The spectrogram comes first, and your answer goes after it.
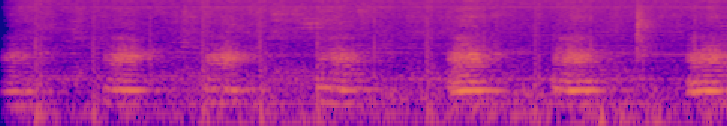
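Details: Pet Chihuahua asleep indoors, snoring steadily: soft low rasping snores roughly once a second, each a rounded burst of breathy sound, in a quiet small room.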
